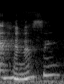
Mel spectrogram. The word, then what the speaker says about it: Hennessy: Is that Hennessy? Like the liquor Hennessy? Yeah. That's the way it's pronounced, yeah.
